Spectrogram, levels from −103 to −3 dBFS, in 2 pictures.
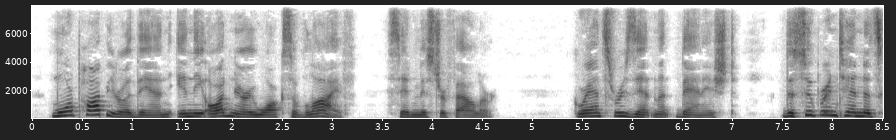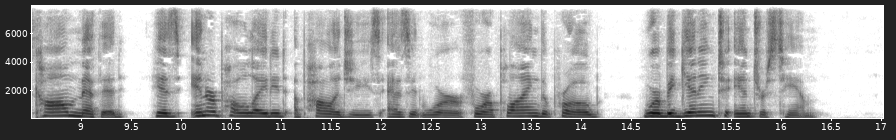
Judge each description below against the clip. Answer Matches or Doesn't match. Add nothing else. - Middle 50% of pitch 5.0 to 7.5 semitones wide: Matches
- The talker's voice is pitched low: Doesn't match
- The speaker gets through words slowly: Matches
